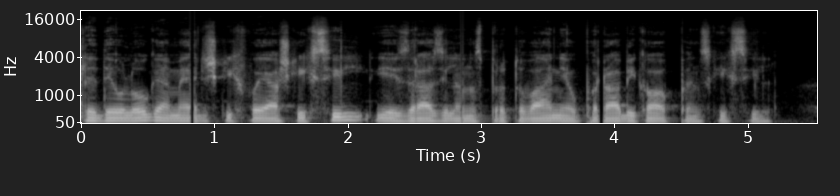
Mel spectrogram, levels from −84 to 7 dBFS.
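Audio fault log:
0.82–0.85 s, 2.84 s and 3.88–3.92 s: gap between stream segments. The speech cuts to dead silence with hard edges for 33, 16 and 35 ms. The timestamps of the one-second segments don't quite meet, so the player pads the hole with silence. No audio is actually lost.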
